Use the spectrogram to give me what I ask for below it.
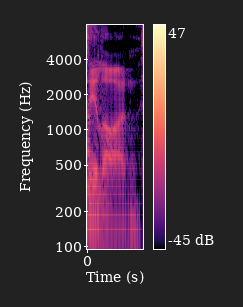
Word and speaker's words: Ceylon: Yeah, because they added, so in the original, they had a song called, I say it wrong, what, Ceylon? – Ceylon.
